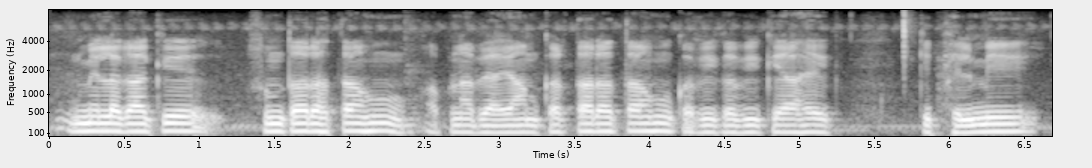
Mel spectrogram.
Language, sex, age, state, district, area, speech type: Hindi, male, 30-45, Uttar Pradesh, Prayagraj, rural, spontaneous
